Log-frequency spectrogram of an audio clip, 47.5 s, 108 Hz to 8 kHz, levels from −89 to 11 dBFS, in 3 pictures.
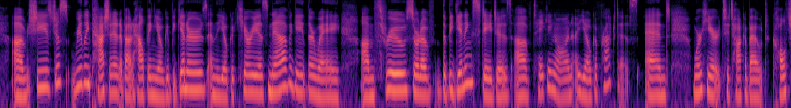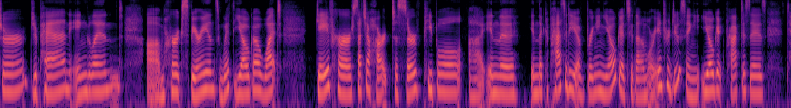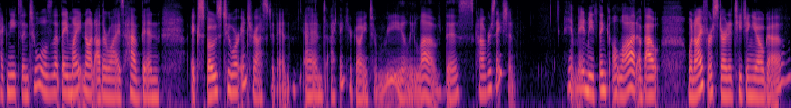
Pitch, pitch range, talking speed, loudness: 200 Hz, 180-220 Hz, 135 wpm, -26 LUFS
